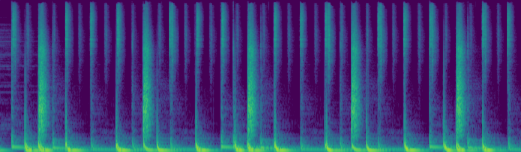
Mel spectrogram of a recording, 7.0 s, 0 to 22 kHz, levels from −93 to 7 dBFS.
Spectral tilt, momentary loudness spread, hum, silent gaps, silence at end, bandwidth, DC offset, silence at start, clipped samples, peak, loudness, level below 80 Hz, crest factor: -4.5 dB/octave; 8 LU; none; none; 0 s; over 20 kHz; under 0.1%; 0 s; under 0.1%; 0 dBFS; -19 LUFS; -20 dBFS; 18 dB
